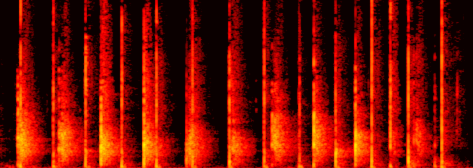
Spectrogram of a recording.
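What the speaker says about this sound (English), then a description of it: "Let's give him a round of applause" Clapping to honor a sports reporter, a few hands striking in quick, irregular bursts with short silent gaps between them, close and crisp, no voices.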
